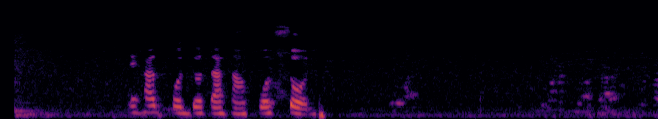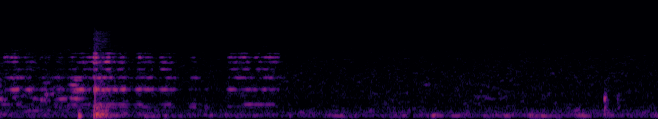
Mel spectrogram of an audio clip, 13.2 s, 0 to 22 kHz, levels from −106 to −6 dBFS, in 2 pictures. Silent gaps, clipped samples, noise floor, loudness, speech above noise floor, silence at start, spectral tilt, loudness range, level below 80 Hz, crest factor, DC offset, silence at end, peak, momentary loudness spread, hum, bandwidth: none; under 0.1%; -88 dBFS; -57 LUFS; 32 dB; 0.15 s; -4 dB/octave; 9 LU; -88 dBFS; 24 dB; under 0.1%; 0 s; -40 dBFS; 15 LU; none; 4.3 kHz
